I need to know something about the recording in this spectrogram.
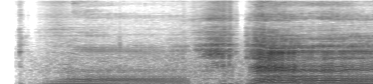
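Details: An angry snow leopard at Nalter Valley gives a low, rumbling growl that breaks into a harsh, loud snarling roar.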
